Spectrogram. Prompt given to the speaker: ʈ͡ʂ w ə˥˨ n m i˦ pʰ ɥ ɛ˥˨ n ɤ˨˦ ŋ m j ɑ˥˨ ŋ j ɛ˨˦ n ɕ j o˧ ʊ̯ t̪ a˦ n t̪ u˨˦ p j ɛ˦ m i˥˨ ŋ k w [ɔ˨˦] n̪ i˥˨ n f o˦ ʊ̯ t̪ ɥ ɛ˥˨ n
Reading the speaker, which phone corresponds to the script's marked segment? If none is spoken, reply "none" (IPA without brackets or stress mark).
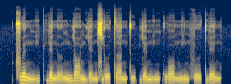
ɔ˥˨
